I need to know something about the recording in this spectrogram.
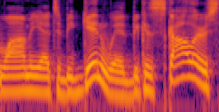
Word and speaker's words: Lamia: Lamia, insomnia. It rhymes.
